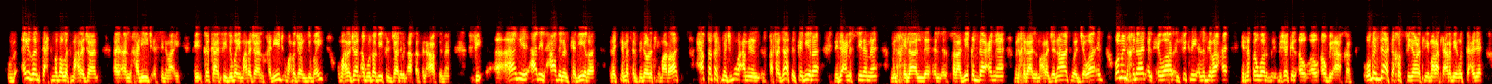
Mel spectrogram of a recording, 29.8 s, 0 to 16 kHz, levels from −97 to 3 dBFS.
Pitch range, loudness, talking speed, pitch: 145-190 Hz, -15 LUFS, 135 wpm, 165 Hz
